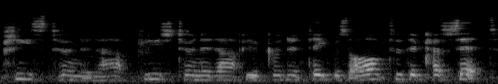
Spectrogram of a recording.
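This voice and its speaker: At a fairly slow pace, a woman with a German accent speaks in a fairly high pitch with monotone, flat intonation. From Germany. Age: 80s+. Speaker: retired nurse. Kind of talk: interview answer.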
